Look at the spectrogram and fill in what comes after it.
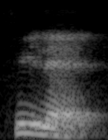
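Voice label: "filet", Malay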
